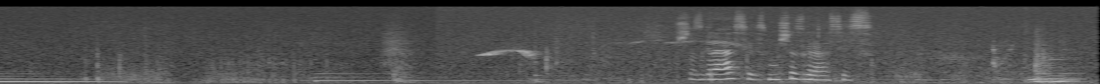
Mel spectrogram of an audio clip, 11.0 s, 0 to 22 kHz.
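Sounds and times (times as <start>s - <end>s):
short low guitar note: 3.2s - 4.4s, 10.3s - 10.9s.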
